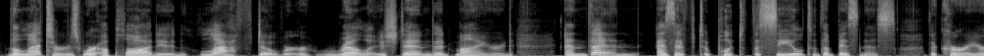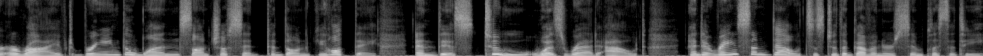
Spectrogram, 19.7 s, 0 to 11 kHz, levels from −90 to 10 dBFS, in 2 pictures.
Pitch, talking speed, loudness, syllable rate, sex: 240 Hz, 145 wpm, -20 LUFS, 4.2 syllables/s, female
